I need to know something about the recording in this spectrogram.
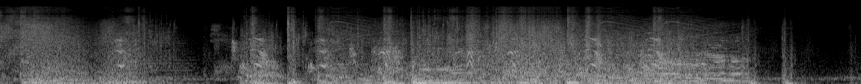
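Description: Blows land and weapons clash in a loud, hectic fight.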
